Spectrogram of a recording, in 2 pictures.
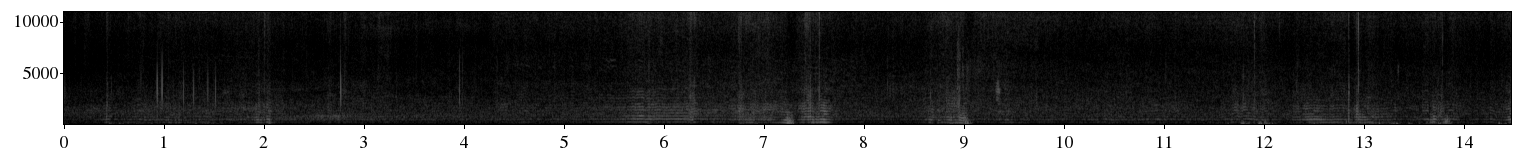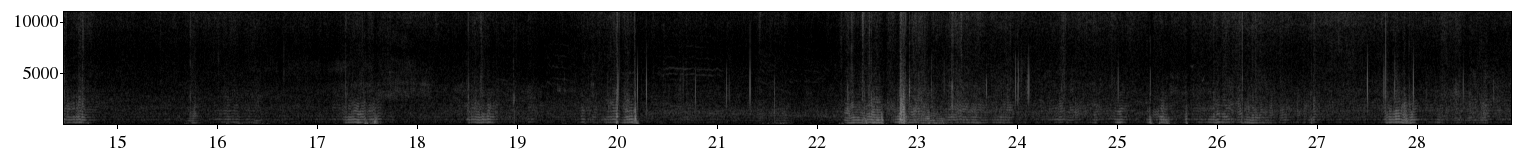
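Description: Honeybees buzzing around an opened hive, a steady hum that swells loud whenever bees fly close. Several sharp knocks and scrapes come from the metal hive tool working the wooden frames.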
